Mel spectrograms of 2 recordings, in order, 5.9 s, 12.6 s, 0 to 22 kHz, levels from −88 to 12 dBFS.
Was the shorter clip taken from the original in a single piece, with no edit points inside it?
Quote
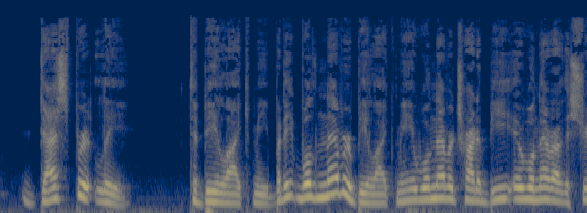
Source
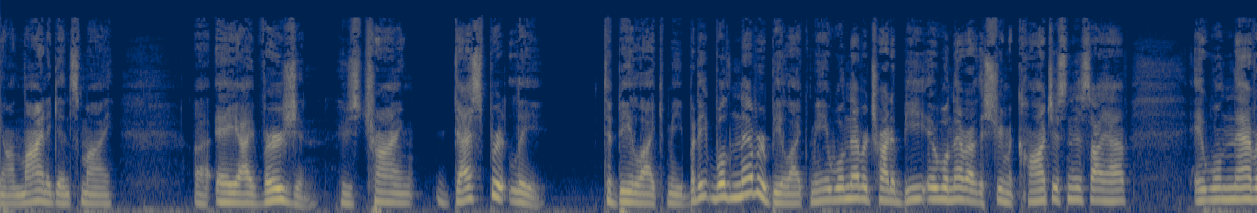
yes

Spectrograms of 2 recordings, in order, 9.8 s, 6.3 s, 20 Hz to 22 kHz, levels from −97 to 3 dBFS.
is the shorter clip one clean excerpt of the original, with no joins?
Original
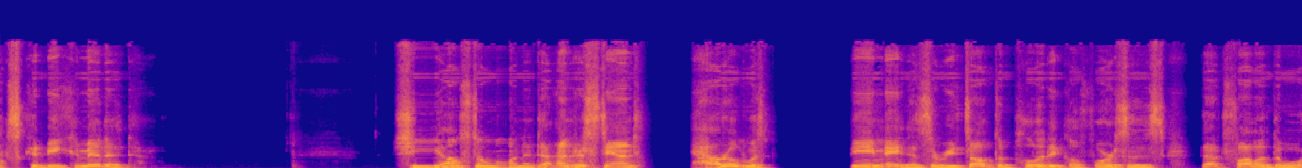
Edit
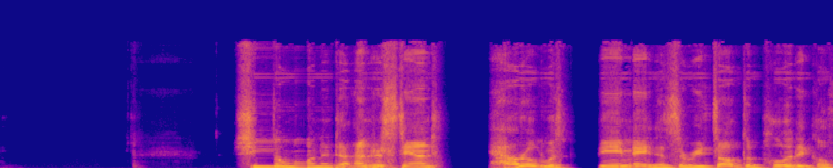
no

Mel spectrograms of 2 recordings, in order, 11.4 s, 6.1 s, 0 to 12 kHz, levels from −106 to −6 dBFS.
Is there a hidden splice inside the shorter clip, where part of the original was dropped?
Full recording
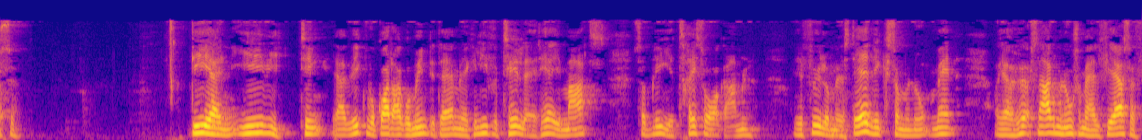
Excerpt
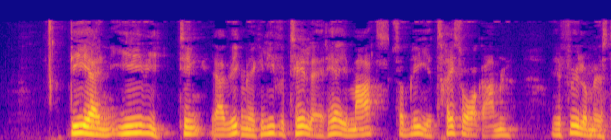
yes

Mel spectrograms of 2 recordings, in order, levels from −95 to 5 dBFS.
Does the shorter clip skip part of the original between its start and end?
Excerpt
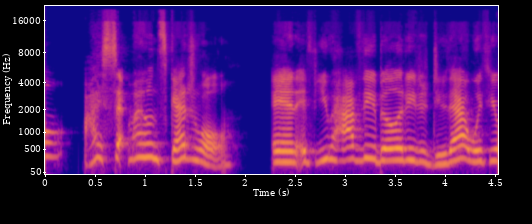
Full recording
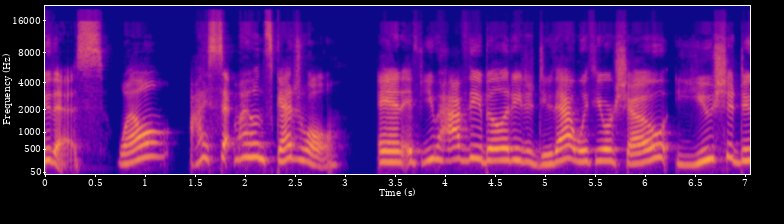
no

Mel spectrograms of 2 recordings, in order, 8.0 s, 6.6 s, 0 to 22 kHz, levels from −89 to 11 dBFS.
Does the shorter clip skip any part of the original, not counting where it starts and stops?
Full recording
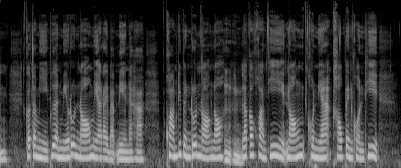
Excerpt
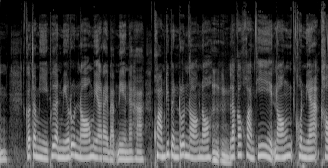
yes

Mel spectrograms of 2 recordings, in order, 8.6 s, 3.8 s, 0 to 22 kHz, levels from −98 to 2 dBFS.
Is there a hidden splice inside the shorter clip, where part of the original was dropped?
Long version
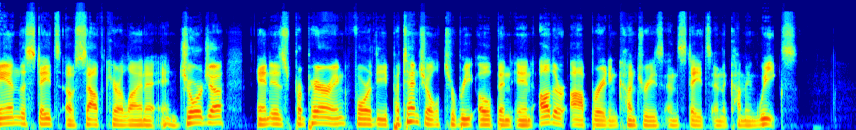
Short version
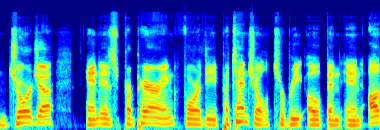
no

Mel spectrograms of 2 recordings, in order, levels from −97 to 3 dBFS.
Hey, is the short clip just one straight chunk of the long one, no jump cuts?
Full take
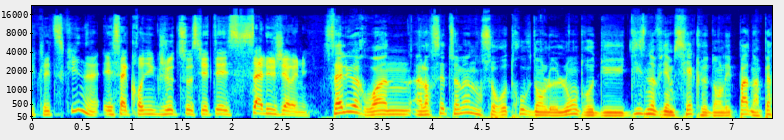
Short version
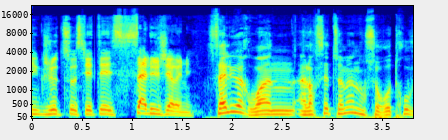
yes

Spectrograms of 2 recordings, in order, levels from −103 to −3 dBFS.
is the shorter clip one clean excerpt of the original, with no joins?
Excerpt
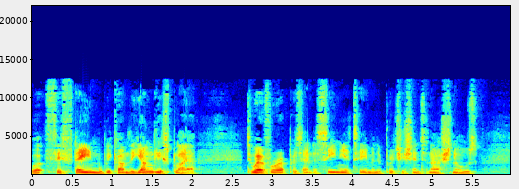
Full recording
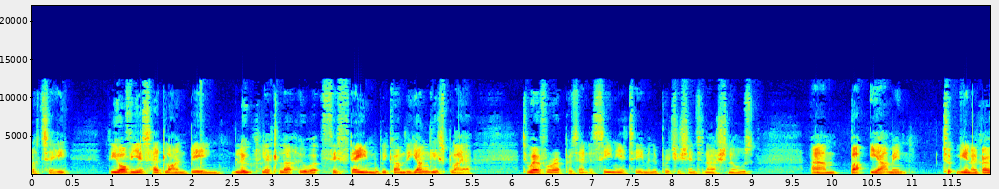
yes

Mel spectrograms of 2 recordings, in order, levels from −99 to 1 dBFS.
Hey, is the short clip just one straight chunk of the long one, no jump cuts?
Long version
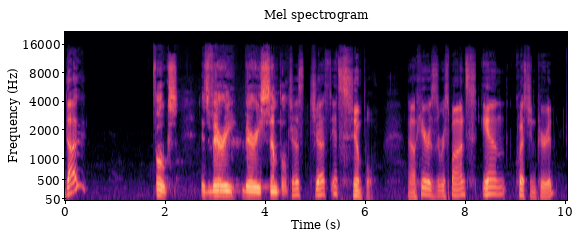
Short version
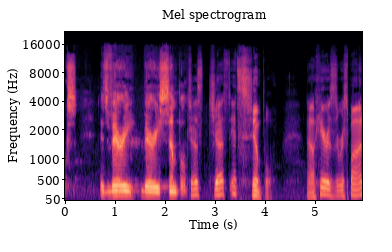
yes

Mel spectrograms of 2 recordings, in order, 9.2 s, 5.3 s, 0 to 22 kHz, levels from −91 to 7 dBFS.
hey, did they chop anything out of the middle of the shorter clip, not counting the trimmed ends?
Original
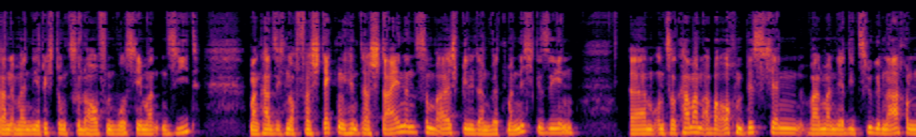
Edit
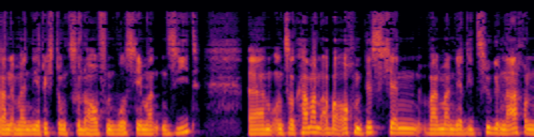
yes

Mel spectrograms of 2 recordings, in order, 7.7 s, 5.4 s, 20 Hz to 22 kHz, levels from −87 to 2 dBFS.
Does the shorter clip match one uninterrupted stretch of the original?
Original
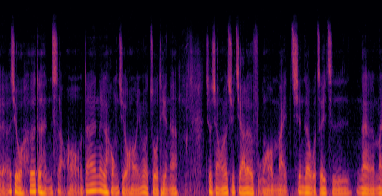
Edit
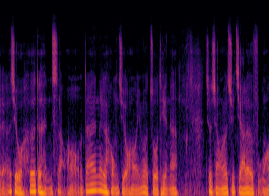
yes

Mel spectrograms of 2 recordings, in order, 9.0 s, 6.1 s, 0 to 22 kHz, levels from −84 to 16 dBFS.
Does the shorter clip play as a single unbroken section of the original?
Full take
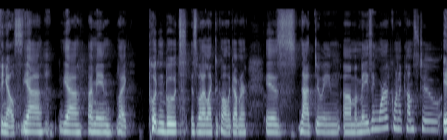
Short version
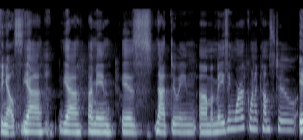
no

